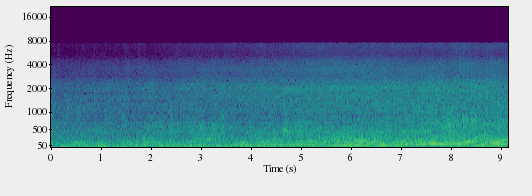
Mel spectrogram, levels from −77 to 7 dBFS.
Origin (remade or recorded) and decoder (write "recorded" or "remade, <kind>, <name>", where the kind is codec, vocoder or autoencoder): remade, autoencoder, DAC-VAE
